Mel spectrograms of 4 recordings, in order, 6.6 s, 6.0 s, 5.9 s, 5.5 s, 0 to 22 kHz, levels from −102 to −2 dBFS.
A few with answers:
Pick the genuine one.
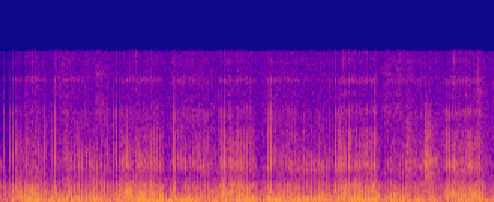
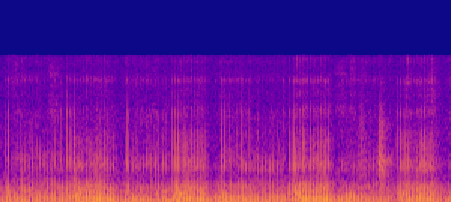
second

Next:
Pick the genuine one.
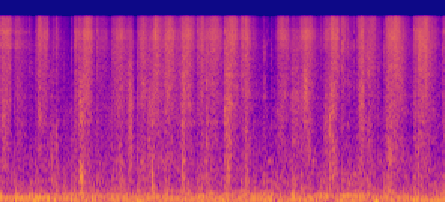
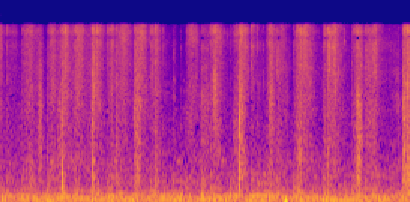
second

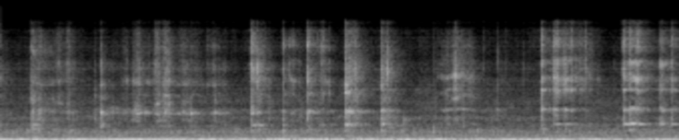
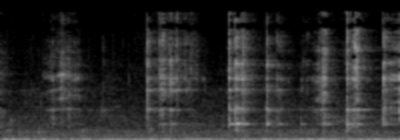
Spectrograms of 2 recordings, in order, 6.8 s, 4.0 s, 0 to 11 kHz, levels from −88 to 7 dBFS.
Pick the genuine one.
second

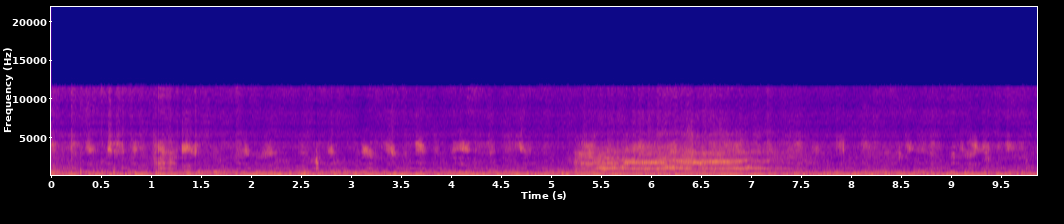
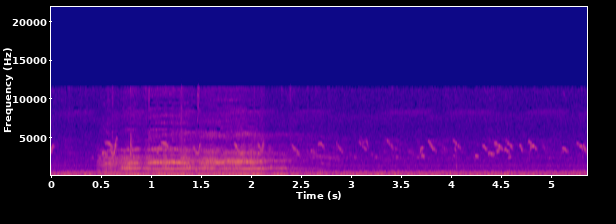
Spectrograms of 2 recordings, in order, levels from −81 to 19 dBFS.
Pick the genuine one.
second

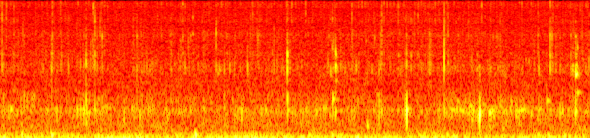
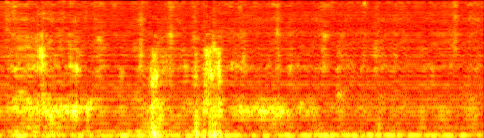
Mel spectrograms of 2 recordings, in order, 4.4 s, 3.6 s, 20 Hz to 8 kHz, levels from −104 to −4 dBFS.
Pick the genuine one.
first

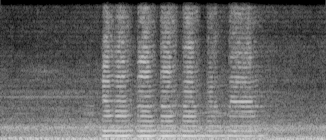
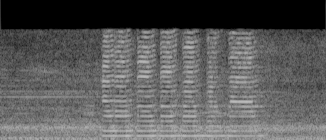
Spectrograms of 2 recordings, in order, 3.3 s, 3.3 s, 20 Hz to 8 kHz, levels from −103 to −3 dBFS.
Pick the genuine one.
second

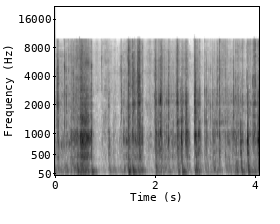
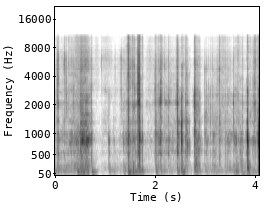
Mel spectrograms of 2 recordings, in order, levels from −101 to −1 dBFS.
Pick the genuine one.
first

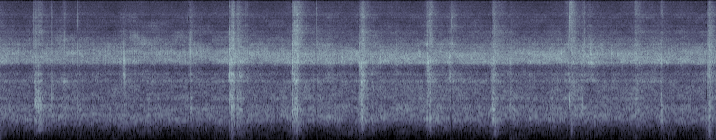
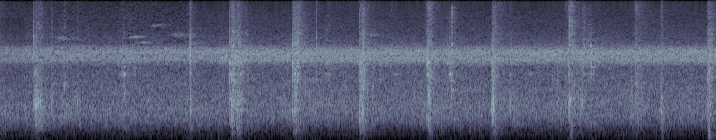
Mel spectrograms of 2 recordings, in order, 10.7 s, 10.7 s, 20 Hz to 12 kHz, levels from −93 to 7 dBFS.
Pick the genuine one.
second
